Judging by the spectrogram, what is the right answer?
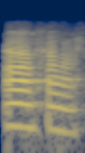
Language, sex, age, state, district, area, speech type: Malayalam, female, 30-45, Kerala, Idukki, rural, conversation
